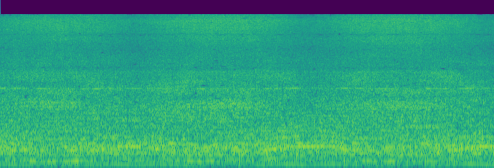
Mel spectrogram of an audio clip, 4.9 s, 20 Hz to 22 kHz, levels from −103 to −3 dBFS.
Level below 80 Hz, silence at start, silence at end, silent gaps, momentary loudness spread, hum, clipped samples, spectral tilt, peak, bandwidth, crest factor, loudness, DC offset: -44 dBFS; 0 s; 0 s; none; 3 LU; none; under 0.1%; -2.5 dB/octave; -4 dBFS; 16 kHz; 14 dB; -18 LUFS; under 0.1%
